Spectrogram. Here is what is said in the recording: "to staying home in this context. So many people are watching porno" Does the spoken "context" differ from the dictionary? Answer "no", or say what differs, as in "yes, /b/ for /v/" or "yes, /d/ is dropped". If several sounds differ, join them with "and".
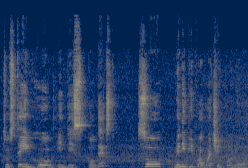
no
